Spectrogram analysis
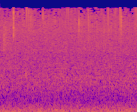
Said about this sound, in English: The rain provides a steady percussion that becomes part of my song.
